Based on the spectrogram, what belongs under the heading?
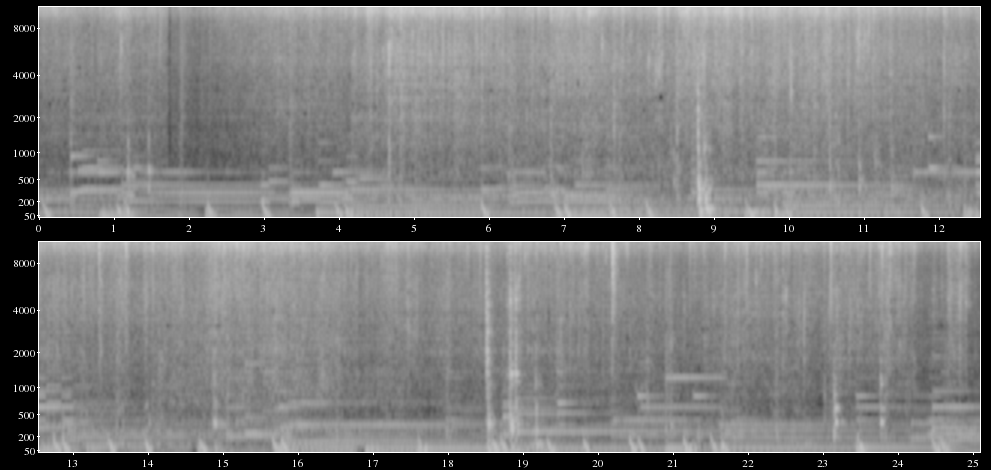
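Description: Seaweed pancakes sizzling as they fry in oil in a nonstick frying pan, with a few sharp taps and scrapes of the spatula against the pan. Background music plays underneath.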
